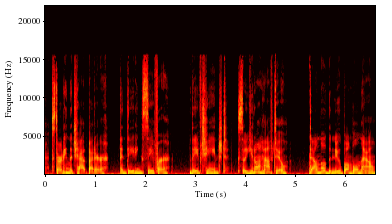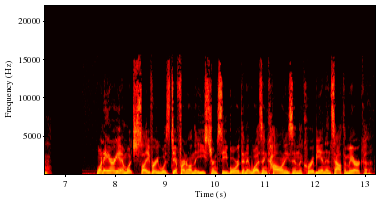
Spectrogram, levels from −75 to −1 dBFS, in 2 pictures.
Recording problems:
squashed, flat; heavily

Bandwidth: 15.5 kHz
